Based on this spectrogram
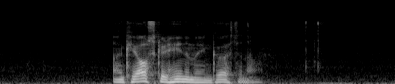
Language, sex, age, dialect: Faroese, male, 36-60, Norðurstreymoy/Eysturoy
